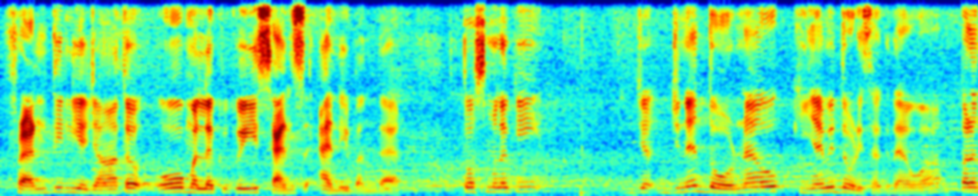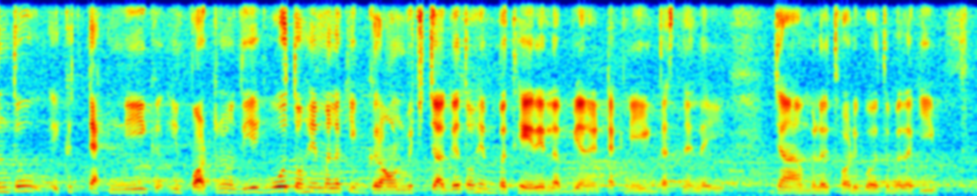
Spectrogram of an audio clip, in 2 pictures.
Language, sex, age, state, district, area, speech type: Dogri, male, 18-30, Jammu and Kashmir, Jammu, urban, spontaneous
